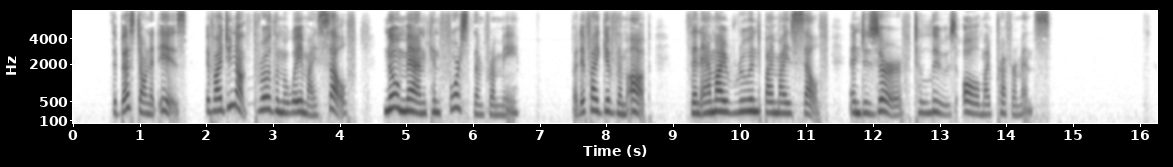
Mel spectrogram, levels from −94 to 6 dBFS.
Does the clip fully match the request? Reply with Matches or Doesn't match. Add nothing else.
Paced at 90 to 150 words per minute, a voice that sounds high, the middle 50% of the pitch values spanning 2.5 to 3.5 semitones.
Matches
